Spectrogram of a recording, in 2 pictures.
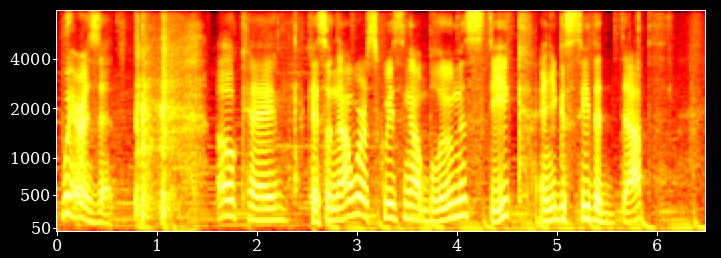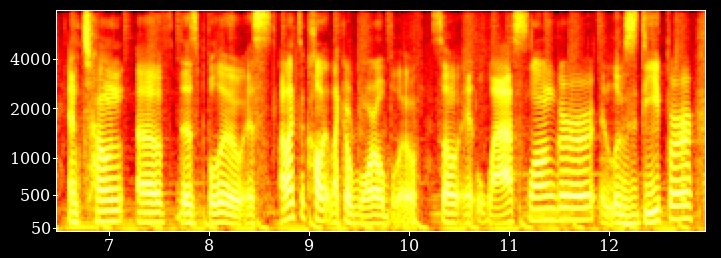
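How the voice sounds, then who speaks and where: A man's voice: a little high, unhurried, a bit bright, faint music behind. A man giving a hair-color tutorial in a salon, chatty and instructive, often checking in with his viewers. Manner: chatty, checks in with "right?" and "you guys".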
